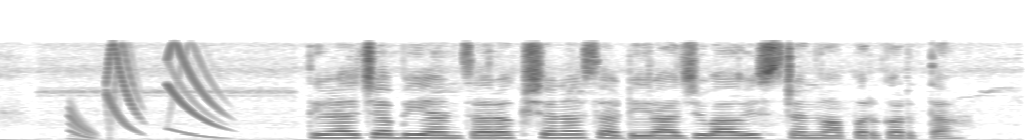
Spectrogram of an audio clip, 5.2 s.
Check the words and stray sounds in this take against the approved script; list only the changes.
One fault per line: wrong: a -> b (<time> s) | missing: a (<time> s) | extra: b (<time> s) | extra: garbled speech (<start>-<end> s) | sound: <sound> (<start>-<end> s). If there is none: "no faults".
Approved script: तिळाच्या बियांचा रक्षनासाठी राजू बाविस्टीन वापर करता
sound: chirp (0.4-1.2 s)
